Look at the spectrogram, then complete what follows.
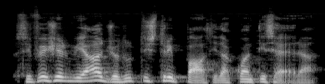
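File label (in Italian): "strippato", dialetto crespinese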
